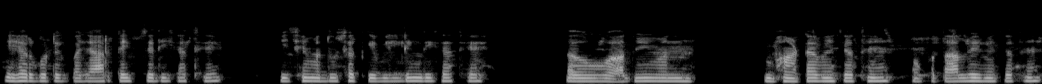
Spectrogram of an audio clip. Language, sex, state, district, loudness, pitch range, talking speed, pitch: Chhattisgarhi, male, Chhattisgarh, Jashpur, -27 LUFS, 150-155 Hz, 150 wpm, 155 Hz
